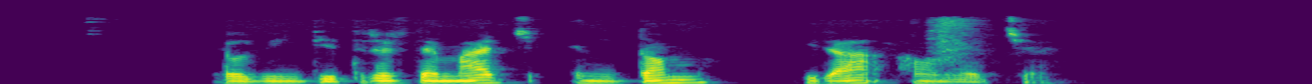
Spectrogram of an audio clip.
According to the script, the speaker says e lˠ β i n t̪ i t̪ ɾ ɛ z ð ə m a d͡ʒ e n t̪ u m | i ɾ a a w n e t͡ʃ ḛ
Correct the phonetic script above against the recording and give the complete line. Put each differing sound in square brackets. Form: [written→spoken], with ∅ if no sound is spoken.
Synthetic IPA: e lˠ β i n t̪ i t̪ ɾ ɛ z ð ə m a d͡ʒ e n t̪ [u→ɔ] m | i ɾ a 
